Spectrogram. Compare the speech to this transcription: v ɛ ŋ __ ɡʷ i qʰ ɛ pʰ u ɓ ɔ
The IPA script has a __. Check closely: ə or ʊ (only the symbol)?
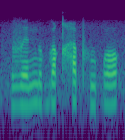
ə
